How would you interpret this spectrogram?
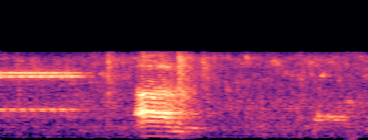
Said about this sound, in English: Even though we're in airplane mode, that is obviously the home phone ringing.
